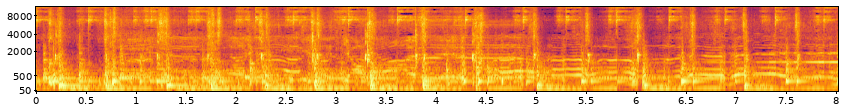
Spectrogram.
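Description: Improvised percussion jam: a large skin drum struck with a soft felt beater and a djembe keep a steady beat of about two strokes a second, under shaking rattles and clattering small percussion, with a voice chanting a wavering line over it.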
